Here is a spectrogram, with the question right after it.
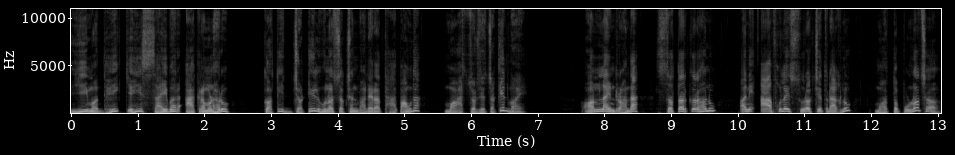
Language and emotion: Nepali, surprised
